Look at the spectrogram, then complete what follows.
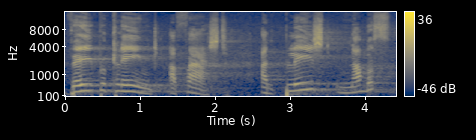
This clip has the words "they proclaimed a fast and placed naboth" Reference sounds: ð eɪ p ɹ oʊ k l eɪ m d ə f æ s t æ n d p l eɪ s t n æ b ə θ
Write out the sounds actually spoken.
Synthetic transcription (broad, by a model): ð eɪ p ɹ oʊ k l eɪ m d ə f æ s t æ n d p l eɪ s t n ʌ b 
